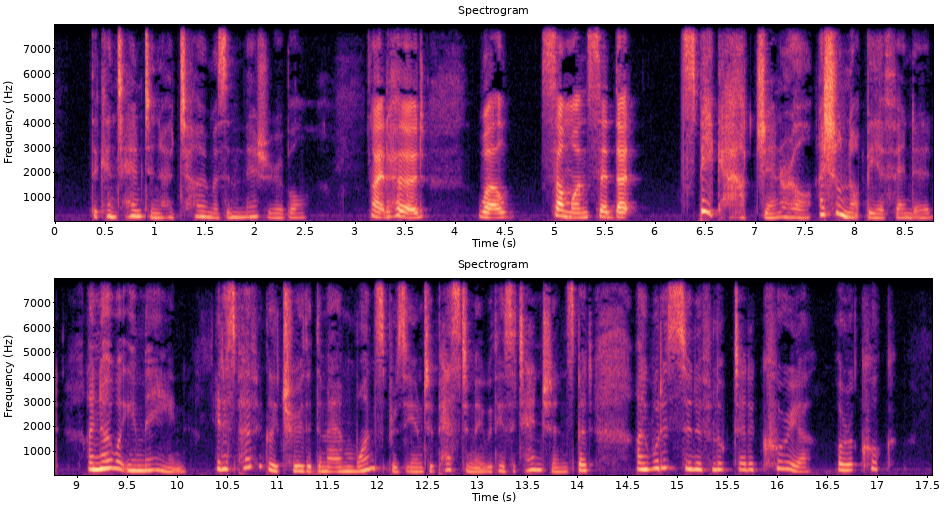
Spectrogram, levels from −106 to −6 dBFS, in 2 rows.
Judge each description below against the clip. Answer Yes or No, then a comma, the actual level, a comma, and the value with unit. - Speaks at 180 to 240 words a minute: Yes, average, 195 wpm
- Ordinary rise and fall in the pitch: No, wide, 6.0 semitones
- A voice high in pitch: Yes, high, 205 Hz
